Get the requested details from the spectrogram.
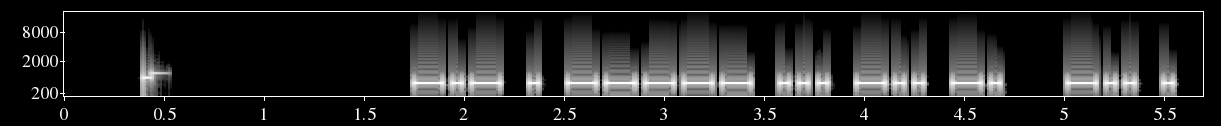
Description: Morse code, heard as a keyed tone, about 25 wpm, 700 Hz. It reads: KE0SDN DE
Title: USA Callsign DE Callsign - 6 Characters - 25wpm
